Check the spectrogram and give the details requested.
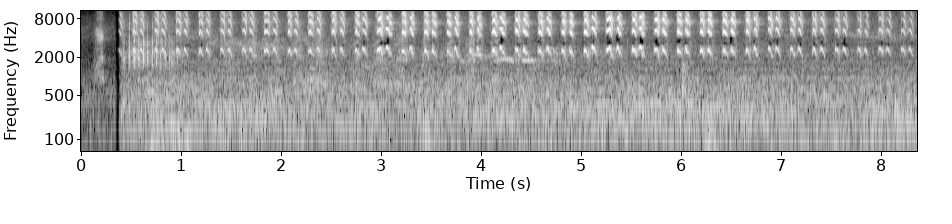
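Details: Hungry woodpecker nestlings calling for parents and food: after a short pause, a fast, continuous, very regular stream of high, buzzy ticking notes runs on without a break.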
